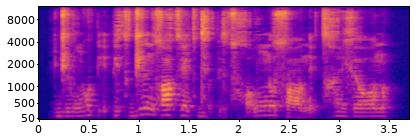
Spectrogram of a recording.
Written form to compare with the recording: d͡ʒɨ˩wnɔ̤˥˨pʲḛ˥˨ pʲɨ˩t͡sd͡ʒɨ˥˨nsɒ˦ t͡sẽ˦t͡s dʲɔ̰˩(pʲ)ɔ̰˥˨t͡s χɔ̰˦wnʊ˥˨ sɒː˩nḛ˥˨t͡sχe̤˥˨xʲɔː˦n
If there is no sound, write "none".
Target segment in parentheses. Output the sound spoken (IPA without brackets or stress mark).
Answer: pʲ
